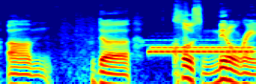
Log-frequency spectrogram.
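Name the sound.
telephone ringing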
